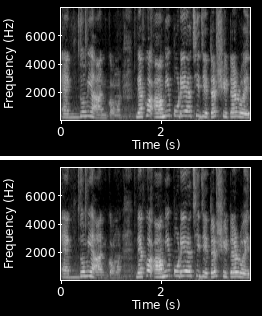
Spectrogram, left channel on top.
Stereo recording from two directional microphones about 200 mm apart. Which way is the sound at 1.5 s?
15° left (ahead or behind).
